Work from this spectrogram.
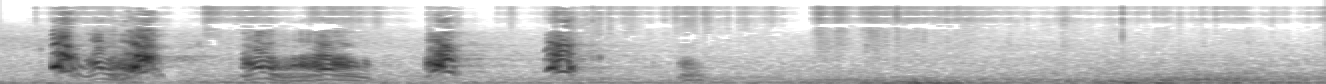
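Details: Martta, a one-year-old Golden Retriever, gives a quick series of about five sharp, high barks and yips within three seconds, followed by one softer short yelp, then a quiet room with faint low rustling.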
